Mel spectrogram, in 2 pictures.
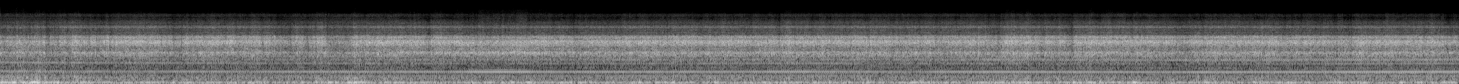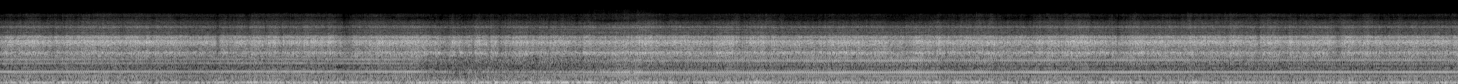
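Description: Motorcycle cruising at highway speed: a steady engine note under heavy wind rush on the microphone. The engine pitch shifts briefly about two-thirds of the way through.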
